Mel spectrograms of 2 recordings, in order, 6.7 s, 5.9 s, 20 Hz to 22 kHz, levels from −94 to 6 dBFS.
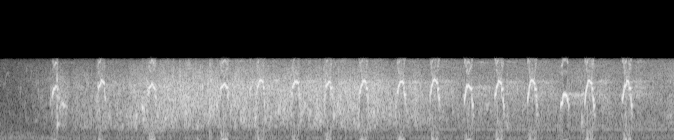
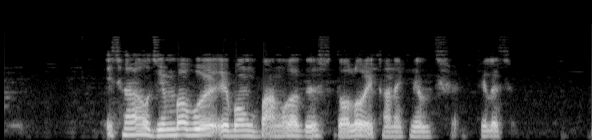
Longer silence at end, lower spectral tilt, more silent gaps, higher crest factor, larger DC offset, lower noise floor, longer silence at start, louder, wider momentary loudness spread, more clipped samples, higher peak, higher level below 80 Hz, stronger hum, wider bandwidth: second, 0 s vs 0.95 s; second, -4.5 dB/octave vs -11 dB/octave; neither; second, 8 dB vs 14 dB; neither; second, -30 dBFS vs -69 dBFS; second, 0.3 s vs 1.05 s; first, -5 LUFS vs -15 LUFS; second, 5 LU vs 12 LU; neither; about the same, 0 dBFS vs -2 dBFS; first, -34 dBFS vs -56 dBFS; neither; second, 4 kHz vs 4.6 kHz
